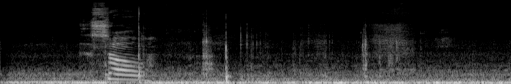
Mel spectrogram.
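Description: A car being driven, a steady low road rumble with wind buffeting the microphone throughout, a brief whine and a few clicks from inside the cabin, someone speaking briefly near the end.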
